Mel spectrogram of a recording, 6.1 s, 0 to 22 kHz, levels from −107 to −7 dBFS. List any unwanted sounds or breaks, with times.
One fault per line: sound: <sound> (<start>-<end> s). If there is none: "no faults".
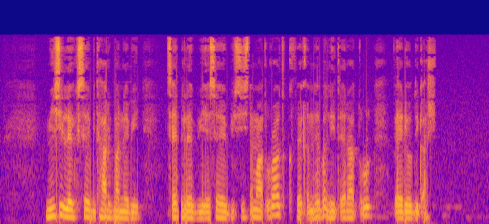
sound: dropout (2.2-2.3 s)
